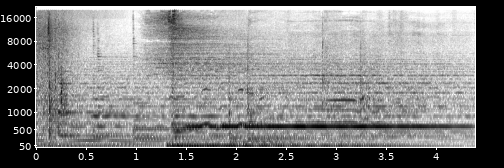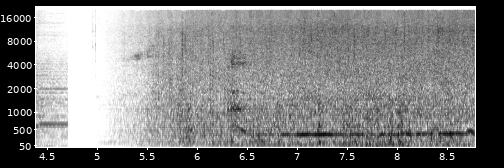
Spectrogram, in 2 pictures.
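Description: Steady rain and thunder rumbling in The Witcher 3 fill the background, with a drone of music over them. Everything drops to near silence for a moment, then the dense rain and storm noise returns.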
